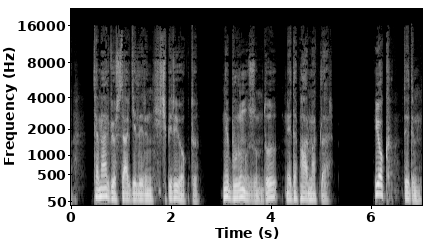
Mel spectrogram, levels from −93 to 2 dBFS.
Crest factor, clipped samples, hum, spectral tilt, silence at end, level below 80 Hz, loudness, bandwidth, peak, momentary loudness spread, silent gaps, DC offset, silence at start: 16 dB; under 0.1%; none; -7 dB/octave; 0 s; -28 dBFS; -16 LUFS; 14 kHz; 0 dBFS; 11 LU; 2.83-2.96 s, 5.48-6.02 s; under 0.1%; 0.45 s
